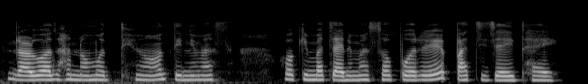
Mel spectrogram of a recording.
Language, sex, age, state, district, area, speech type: Odia, female, 18-30, Odisha, Mayurbhanj, rural, spontaneous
